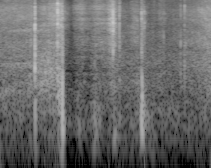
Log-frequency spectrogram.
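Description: Handheld camera being moved and set down, its microphone rubbing against jacket fabric, with about four sharp knocks and clicks of handling.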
